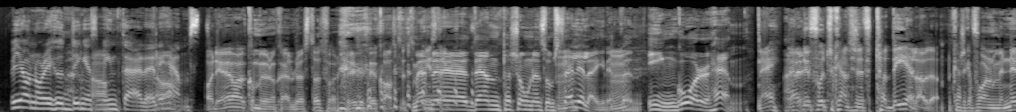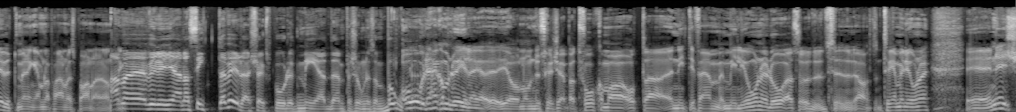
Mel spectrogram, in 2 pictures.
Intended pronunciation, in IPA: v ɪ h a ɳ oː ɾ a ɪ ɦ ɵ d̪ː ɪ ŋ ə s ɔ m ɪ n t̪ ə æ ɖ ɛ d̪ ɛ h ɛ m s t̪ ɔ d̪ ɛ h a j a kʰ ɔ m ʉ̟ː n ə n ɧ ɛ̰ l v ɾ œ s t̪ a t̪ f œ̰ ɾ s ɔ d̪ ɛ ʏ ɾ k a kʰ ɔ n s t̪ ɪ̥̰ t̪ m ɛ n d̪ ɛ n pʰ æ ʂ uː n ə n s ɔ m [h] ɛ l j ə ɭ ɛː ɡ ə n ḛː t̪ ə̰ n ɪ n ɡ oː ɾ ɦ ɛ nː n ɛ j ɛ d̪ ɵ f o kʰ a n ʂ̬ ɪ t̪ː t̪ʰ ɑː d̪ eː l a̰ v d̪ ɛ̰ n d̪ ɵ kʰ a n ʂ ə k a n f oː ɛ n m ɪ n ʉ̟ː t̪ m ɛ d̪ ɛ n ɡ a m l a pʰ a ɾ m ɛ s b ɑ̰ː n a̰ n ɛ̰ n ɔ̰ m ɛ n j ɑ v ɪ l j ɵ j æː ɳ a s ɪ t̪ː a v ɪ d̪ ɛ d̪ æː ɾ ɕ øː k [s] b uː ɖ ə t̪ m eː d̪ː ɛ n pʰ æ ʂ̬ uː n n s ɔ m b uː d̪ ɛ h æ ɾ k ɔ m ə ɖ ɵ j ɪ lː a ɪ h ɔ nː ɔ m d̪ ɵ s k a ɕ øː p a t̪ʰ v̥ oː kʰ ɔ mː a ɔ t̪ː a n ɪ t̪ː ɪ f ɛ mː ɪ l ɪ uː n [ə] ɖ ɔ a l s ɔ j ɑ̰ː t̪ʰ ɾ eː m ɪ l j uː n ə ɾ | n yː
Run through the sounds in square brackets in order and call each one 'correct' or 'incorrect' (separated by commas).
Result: incorrect, correct, correct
